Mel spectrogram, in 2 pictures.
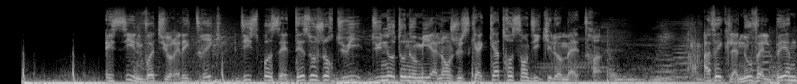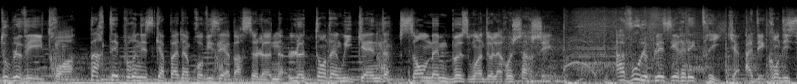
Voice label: French Voice Actor Spot Radio; BMW PELRAS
